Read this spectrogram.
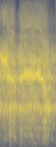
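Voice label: "5", spoken; Ka-50; Wingman; Digits; DCS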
